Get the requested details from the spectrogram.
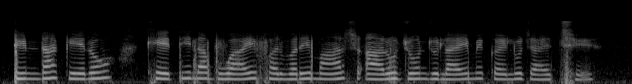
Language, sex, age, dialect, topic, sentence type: Maithili, female, 25-30, Angika, agriculture, statement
